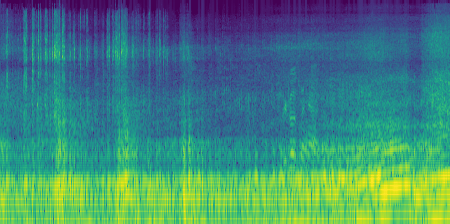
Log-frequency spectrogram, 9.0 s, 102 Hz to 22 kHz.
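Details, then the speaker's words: 1979 Kawasaki KZ1000 LTD four-cylinder in a 1974 Z1 chassis, long-stored, new plugs; cold on choke, settles to even idle then revs smoothly, no bottom-end knock, crank sounds good; smokes a little, owner suspects rings. "but the crank sounds good everything sounds good"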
